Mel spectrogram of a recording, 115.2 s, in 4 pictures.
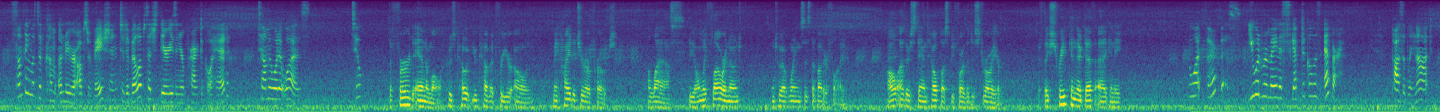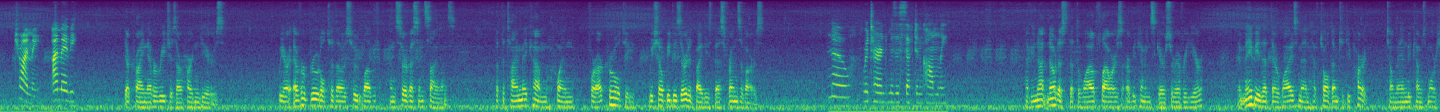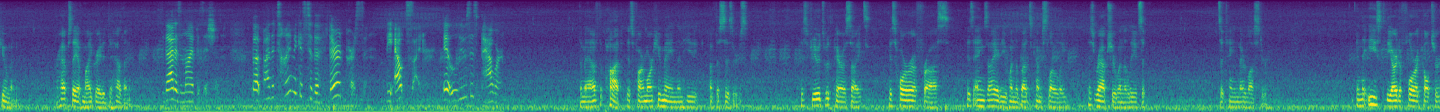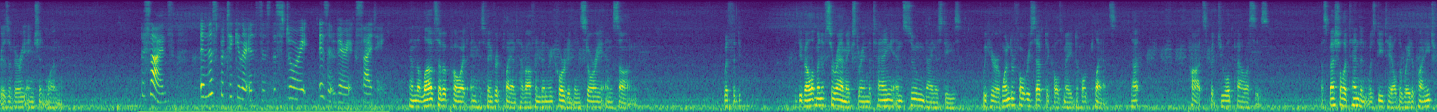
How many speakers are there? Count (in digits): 2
